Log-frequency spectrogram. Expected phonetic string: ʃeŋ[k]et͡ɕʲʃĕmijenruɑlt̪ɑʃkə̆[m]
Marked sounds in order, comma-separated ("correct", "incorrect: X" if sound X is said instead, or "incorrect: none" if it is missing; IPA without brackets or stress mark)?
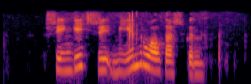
incorrect: ɡ, incorrect: n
